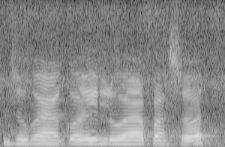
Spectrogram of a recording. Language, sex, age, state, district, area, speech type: Assamese, female, 30-45, Assam, Sivasagar, rural, spontaneous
